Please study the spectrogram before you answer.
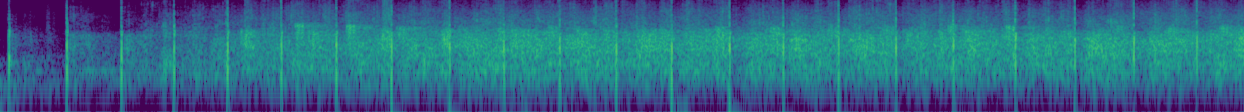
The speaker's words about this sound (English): So if anybody from the security team is here, if they could stand up, maybe we can give them a round of applause for all the work they've done behind the scenes.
